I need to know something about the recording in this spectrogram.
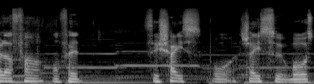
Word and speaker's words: Scheiße: Je le prononce pas à l'allemande, hein. Je le prononce à la mosellan alsacien.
